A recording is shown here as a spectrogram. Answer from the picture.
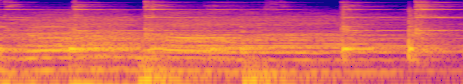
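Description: Devotional mantra chanting with small brass hand cymbals (kartals) struck about twice a second, each strike ringing briefly.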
